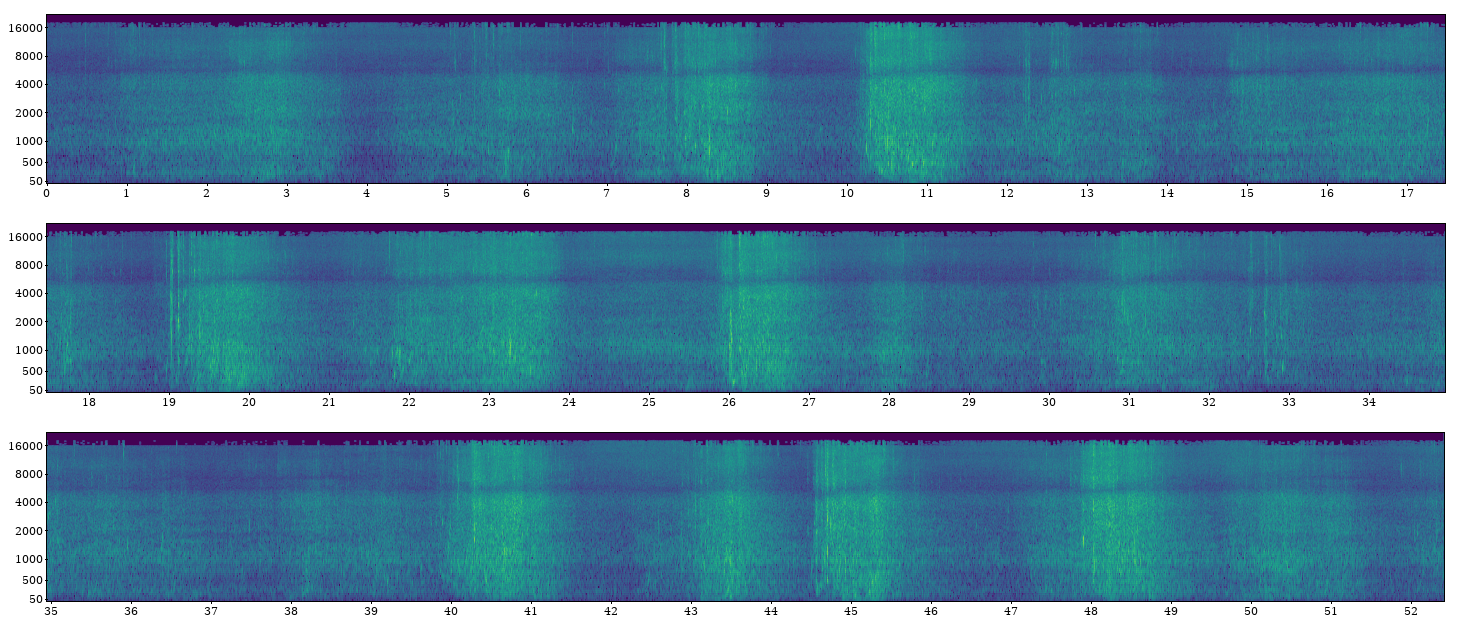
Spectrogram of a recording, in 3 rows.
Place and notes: {
  "title": "Waves at Playa Muchavista, Alicante, Hiszpania - (12) BI Waves, really close",
  "date": "2016-11-04 16:08:00",
  "description": "Binaural recording of waves, while sitting in the water.\nZoomH2, Soundman OKM",
  "latitude": "38.42",
  "longitude": "-0.39",
  "timezone": "Europe/Madrid"
}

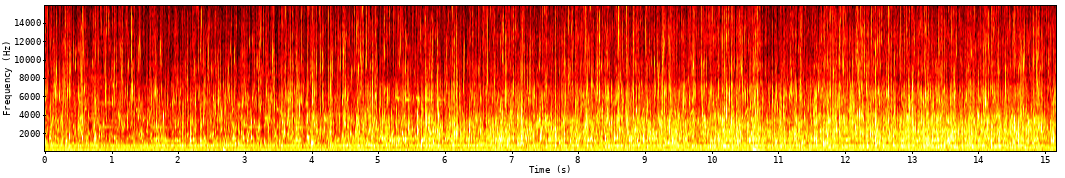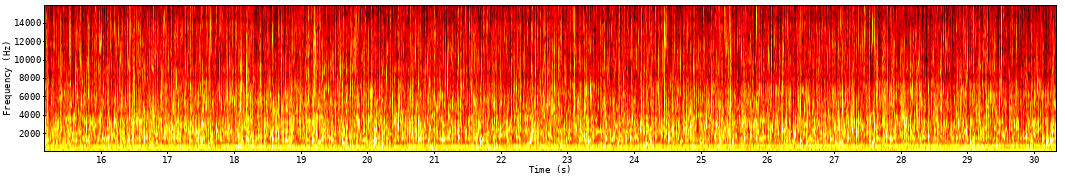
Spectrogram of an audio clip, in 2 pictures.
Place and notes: {
  "title": "Beselich Niedertiefenbach, Ton - source of a little creek",
  "date": "2016-03-28 18:00:00",
  "description": "outflow of a forest pond, source of a little creek (and some memories...) place revisited.\n(Sony PCM D50)",
  "latitude": "50.45",
  "longitude": "8.15",
  "altitude": "252",
  "timezone": "Europe/Berlin"
}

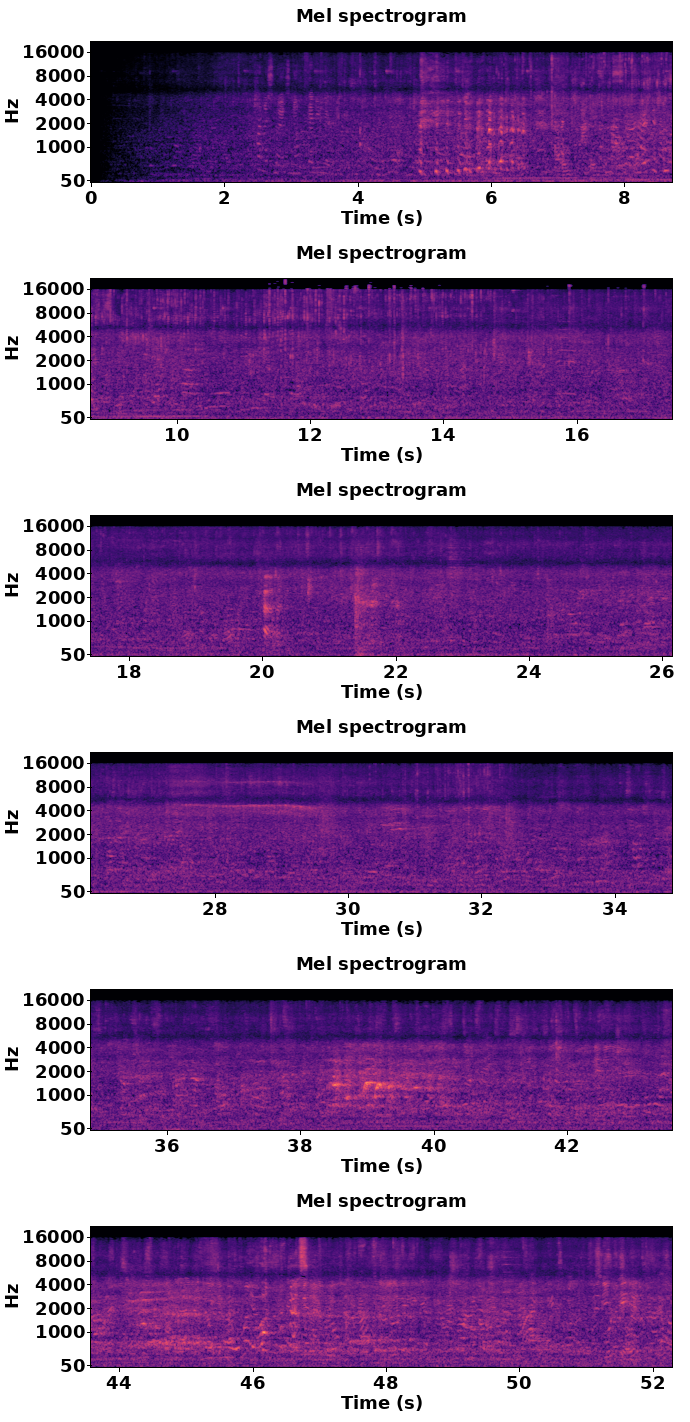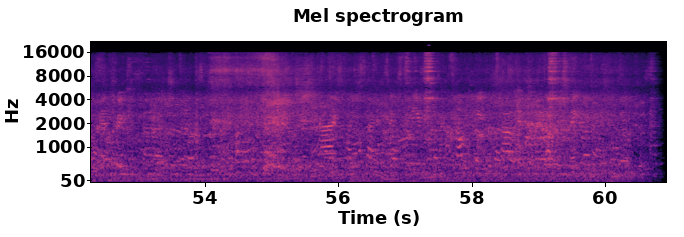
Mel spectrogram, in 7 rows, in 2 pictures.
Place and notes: {
  "title": "Aarau, Am Zollrain, Evening - Zollrain2",
  "date": "2016-06-28 18:37:00",
  "description": "A well, voices, continuation of an evening stroll",
  "latitude": "47.39",
  "longitude": "8.04",
  "altitude": "385",
  "timezone": "Europe/Zurich"
}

